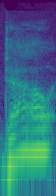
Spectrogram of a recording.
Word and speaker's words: Tao: Dao itself which is spelled t-a-o but pronounced Dao means the way and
